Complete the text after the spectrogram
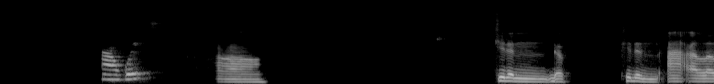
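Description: A woman speaks calmly and clearly into a microphone, in short phrases with pauses.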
